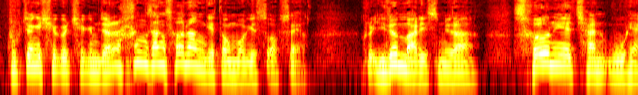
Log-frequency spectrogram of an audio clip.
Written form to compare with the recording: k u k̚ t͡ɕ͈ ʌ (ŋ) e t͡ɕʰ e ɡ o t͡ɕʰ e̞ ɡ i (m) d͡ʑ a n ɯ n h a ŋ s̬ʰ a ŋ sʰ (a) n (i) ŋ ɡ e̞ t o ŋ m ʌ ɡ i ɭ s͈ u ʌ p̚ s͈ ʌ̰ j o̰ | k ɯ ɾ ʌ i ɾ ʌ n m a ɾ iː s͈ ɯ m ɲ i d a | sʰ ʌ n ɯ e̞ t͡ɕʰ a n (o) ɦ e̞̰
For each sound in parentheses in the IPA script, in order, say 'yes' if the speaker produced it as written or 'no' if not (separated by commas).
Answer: yes, yes, no, no, no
